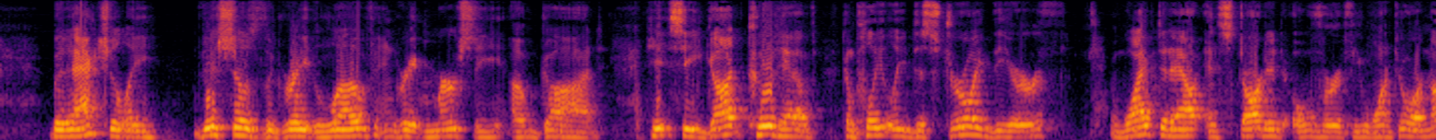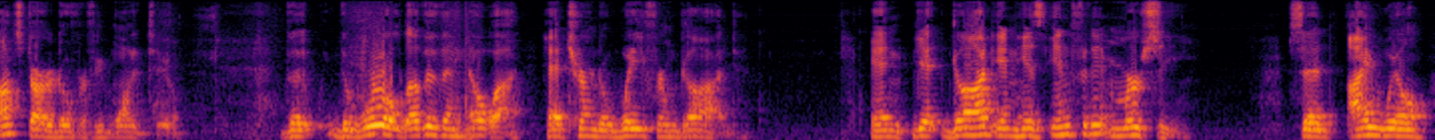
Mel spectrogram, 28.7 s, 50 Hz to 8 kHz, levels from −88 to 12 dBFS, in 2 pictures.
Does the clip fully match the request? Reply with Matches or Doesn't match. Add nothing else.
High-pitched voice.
Doesn't match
